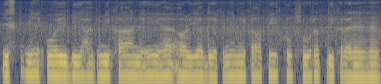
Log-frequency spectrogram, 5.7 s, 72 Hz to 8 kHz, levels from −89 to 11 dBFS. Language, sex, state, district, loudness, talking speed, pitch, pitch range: Hindi, male, Bihar, Katihar, -15 LUFS, 180 wpm, 115 Hz, 115-120 Hz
